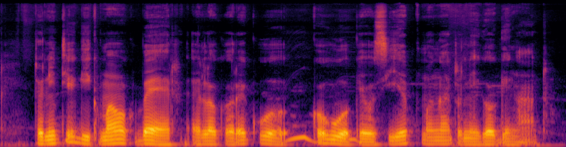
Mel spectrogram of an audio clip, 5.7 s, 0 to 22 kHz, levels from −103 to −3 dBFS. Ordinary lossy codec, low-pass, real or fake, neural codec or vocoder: none; 19.8 kHz; real; none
